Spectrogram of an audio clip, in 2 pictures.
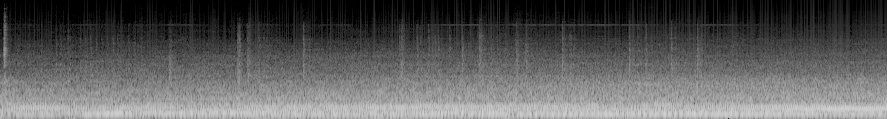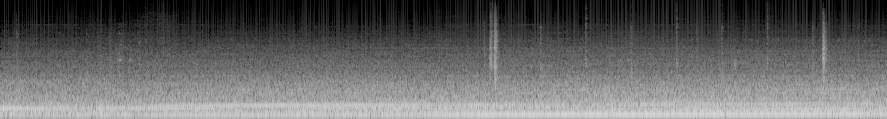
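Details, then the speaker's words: Toyota FJ Cruiser driving, owner had run wheel spacers for years: steady low droning hum/groan under road noise, climbing slowly in pitch as speed builds; bad front passenger-side wheel bearing, both front bearings replaced. "so we have that humming noise which is pretty weird"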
